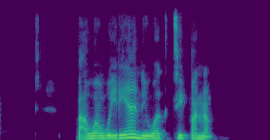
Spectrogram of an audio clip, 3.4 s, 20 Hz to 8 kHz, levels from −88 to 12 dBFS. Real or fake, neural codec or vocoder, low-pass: fake; codec, 16 kHz, 4 kbps, X-Codec, HuBERT features, trained on LibriSpeech; 7.2 kHz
